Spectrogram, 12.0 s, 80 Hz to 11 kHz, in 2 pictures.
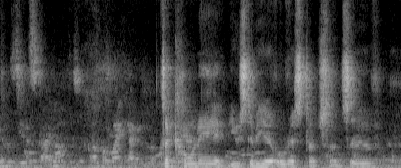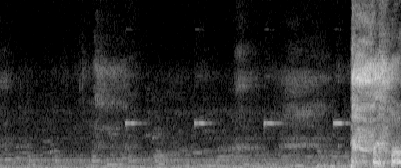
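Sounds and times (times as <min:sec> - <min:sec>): elevator car humming: 0:02.6 - 0:12.0
man coughing hard: 0:11.3 - 0:12.0.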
